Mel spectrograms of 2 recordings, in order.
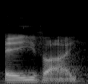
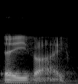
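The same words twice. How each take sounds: First: The vowel glides as a diphthong. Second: The same.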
